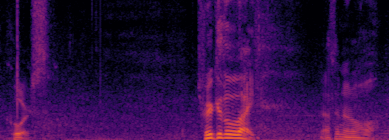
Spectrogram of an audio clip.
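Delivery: low, soft crestfallen murmur; disappointed. Acted. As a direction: swallow the letdown quietly. Disappointed about missing looking glass.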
